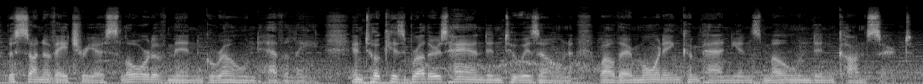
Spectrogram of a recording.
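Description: A man's voice: lowish voice, measured pace, hardly any pauses, music in the background. A man narrating an ancient epic as a scripted audio drama, solemn and declamatory.

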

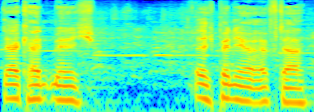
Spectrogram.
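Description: A man takes part in an improvised tabletop game. He speaks slowly and casually in a mid-range voice, feeling his way through phrases. Soft music sits behind him. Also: mid-range voice, little pitch movement, a faint crowd. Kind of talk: casual improvised role-play.

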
